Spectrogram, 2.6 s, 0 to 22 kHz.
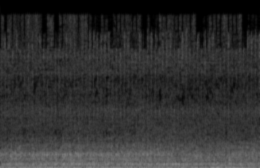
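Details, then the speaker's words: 2015 Chevy Cruze after valve cover with PCV valve replaced for whistle and check engine light, fuel trims reset: steady, even low hum at idle with no whistle, miss or tapping; running smoothly. "we did a reset on the check engine light but that also wouldn't come back on until we complete a drive cycle even if there was an issue and sounds like it's running pretty smooth"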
